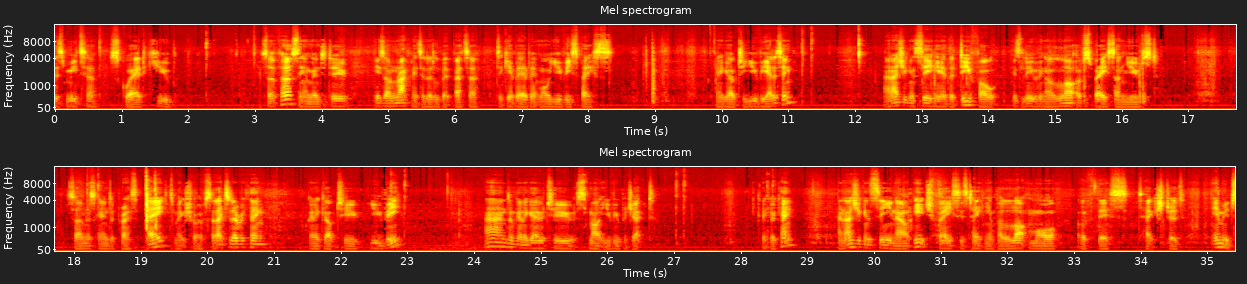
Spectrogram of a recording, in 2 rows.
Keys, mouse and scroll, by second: 11.2 click, 12.1 scroll down 1, 12.8-14.6 scroll up 1, 17.9 scroll up 1, 18.2 middle click, 19.1 a, 22.7 a, 22.8-25.4 drag, 27.1 click.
